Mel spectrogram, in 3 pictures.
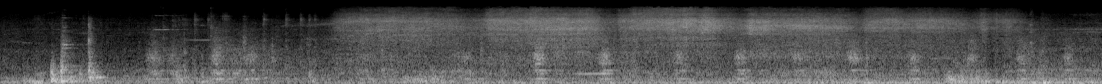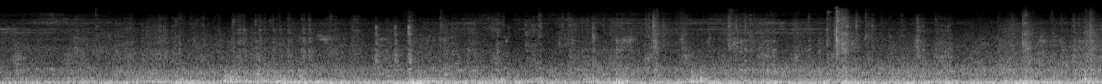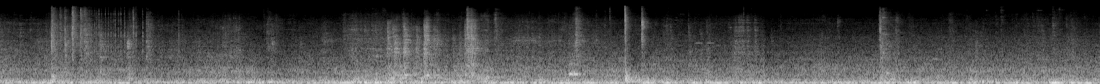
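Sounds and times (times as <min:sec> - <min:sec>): train rumbling along track: 0:00.0 - 0:33.0
wheel and carriage rattles: 0:11.7 - 0:29.8.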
